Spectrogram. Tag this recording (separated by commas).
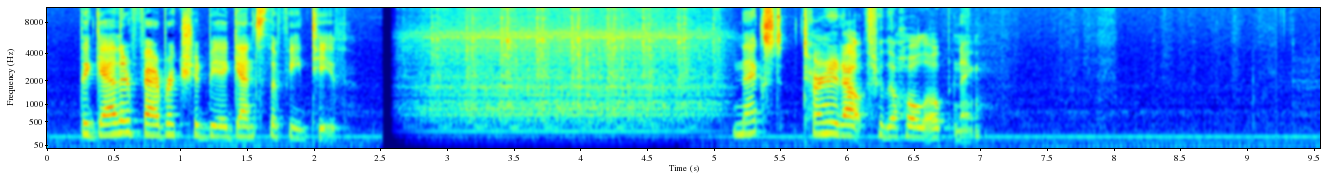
Sewing machine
